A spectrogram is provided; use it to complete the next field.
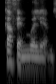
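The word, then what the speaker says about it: Kyffin Williams: I was there, called Kiffin Williams. Well, I believe he's got a knighthood now, but anyway, Kiffin Williams. He is, or Cuffin Williams, as I believe is the proper pronunciation.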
